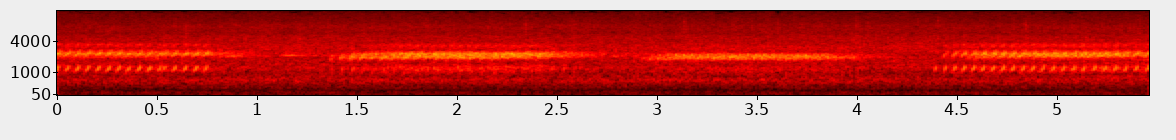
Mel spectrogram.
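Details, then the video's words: Tree frogs, dozens of them, trilling at night in early summer in Eastern Pennsylvania: buzzy pulsed calls about a second long follow one another closely, with brief dips in loudness between callers. "Dozens of tree frogs sing"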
